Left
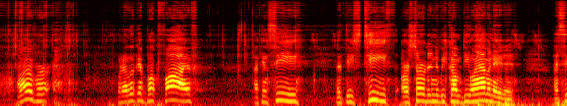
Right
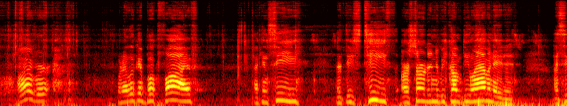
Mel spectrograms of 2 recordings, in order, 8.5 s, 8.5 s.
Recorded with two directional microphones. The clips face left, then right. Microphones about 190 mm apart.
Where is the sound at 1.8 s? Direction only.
20° right (ahead or behind).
